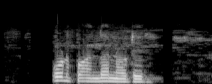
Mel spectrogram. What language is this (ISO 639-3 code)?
xka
